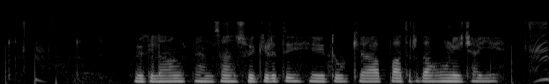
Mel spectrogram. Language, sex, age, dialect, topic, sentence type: Hindi, male, 18-24, Garhwali, banking, question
